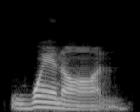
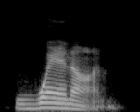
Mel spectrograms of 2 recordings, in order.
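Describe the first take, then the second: First: The T sounds like a quick D, American style. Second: The T sounds like a quick D, American style.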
